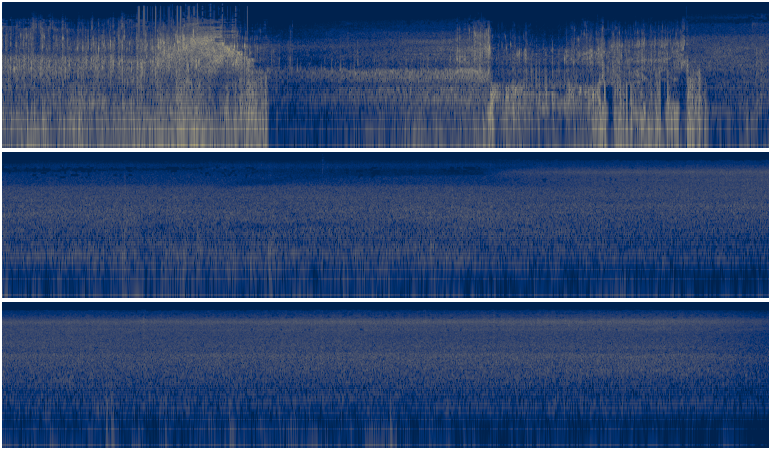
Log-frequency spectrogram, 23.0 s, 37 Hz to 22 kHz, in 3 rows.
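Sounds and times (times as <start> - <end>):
waterfall rushing: 1.2 - 2.8, 7.0 - 23.0.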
